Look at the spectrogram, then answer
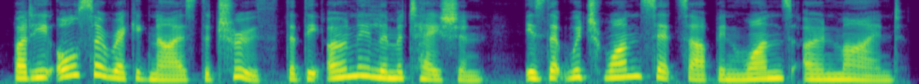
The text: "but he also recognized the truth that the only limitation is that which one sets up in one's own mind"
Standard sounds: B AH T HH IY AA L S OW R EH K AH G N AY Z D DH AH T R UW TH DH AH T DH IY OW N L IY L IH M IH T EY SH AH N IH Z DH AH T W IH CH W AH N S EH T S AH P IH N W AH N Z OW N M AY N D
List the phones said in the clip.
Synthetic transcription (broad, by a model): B AH T HH IY AA L S OW R EH K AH G N AY Z DH AH T R UW TH DH AH T DH IY OW N L IY L IH M IH T EY SH AH N IH Z DH AH T W IH CH W AH N S EH T S AH P IH N W AH N Z OW N M AY N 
